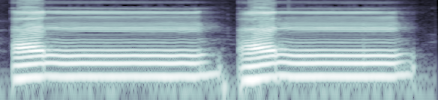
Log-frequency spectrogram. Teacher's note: Apabila ada nunharakat tasydid maka ia dibaca dengan bacaan gunah gunah yaitu menahan suaranya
